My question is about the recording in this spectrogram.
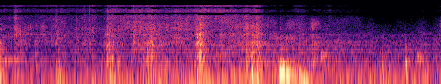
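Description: Faint rustling and light taps of a tissue and phone being handled while dusting, with a brief voiced hum about three quarters of the way through.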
